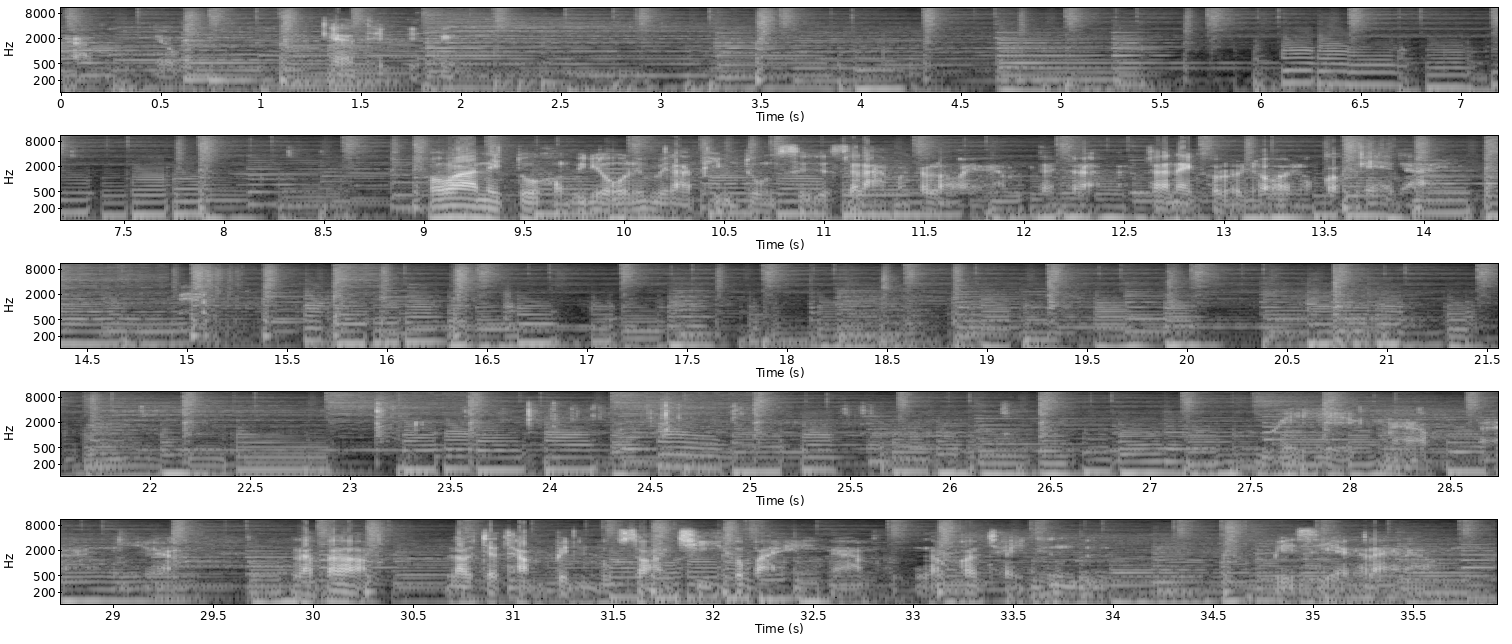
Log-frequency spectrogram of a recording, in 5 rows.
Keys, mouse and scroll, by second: 0.4 click, 2.6-5.2 drag, 6.6 click, 7.0 click, 8.2 click, 12.4-17.2 drag, 18.2 click, 19.3 click, 21.7 click, 22.8 click, 27.5 click, 28.7 click, 30.0 click, 32.7 click, 34.7 click.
